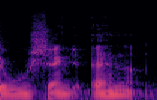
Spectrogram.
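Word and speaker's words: Wu Cheng'en: Euh, Shiyuji, donc c'est l'auteur, c'est Wu euh, ça s'écrit euh, euh, de manière bête, on peut le prononcer Wu Sheng En.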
